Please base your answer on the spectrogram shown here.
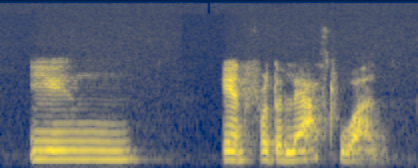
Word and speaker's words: ing: The first one, It is very similar as the word song, And the second one, And the third one is similar as the word sing, ing.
